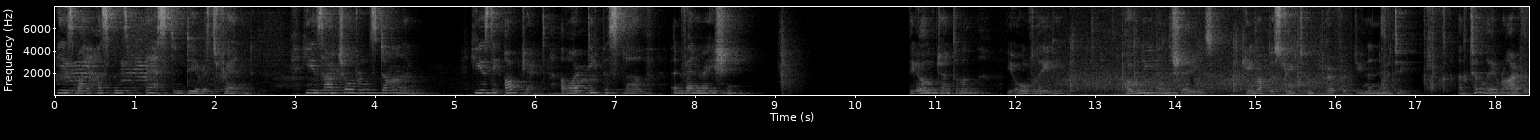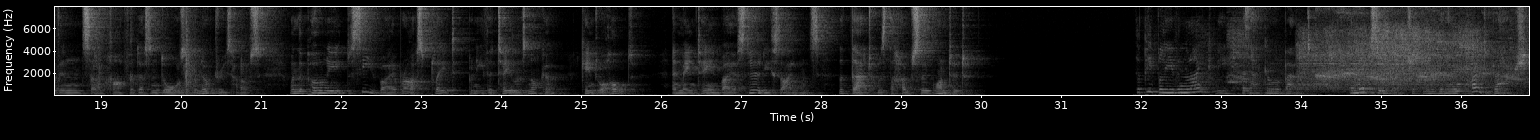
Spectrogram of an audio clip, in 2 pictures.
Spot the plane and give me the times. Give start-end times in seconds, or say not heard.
33.9-36.8.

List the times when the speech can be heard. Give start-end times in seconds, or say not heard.
0.0-8.6, 10.7-30.0, 31.9-36.8.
